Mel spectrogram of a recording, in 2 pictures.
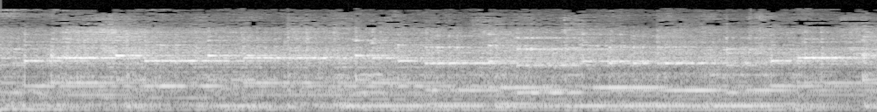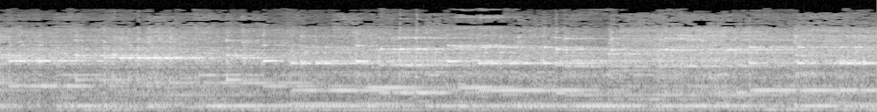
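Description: Music led by mallet percussion, playing a melody of short ringing notes over a steadily repeating low line.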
